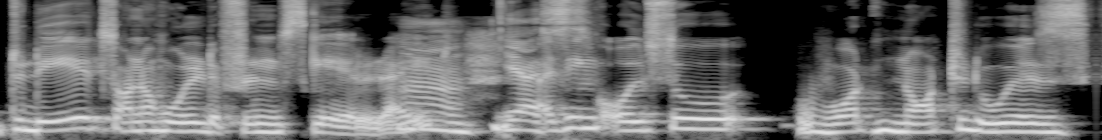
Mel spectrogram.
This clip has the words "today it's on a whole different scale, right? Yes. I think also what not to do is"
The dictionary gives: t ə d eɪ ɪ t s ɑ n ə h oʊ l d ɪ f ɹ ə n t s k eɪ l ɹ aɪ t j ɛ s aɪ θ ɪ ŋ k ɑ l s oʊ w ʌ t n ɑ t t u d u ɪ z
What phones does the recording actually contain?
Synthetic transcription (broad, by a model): t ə d eɪ ɪ t s ɑ n ə h oʊ l d ɪ f ɹ ə n t s k eɪ l ɹ aɪ t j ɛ aɪ t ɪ ŋ k ɑ l s oʊ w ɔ t n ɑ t t u d u ɪ z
